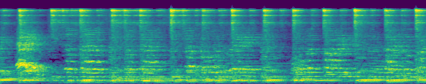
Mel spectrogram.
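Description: A mixed choir singing a gospel worship song, accompanied by an electronic keyboard and a strummed acoustic guitar, with a tambourine shaken in time about twice a second.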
